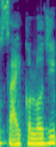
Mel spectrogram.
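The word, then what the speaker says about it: psychology: अब यहां पे पी साइलेंट होता है इसको साइकोलॉजी पढ़ते हैं इसका मतलब होता है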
